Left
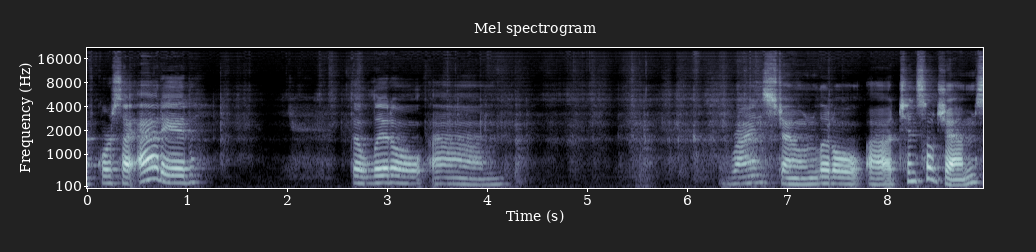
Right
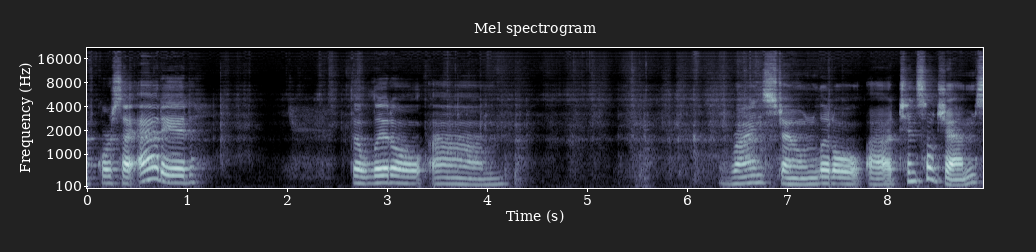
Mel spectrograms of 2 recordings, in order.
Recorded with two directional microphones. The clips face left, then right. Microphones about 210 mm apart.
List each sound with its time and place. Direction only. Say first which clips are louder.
0.1 s speech: right 1 dB; 30° right (ahead or behind)
2.6 s speech: right 3 dB; 40° right (ahead or behind)
6.5 s speech: right 3 dB; 35° right (ahead or behind); by 9.0 s 20° right (ahead or behind)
